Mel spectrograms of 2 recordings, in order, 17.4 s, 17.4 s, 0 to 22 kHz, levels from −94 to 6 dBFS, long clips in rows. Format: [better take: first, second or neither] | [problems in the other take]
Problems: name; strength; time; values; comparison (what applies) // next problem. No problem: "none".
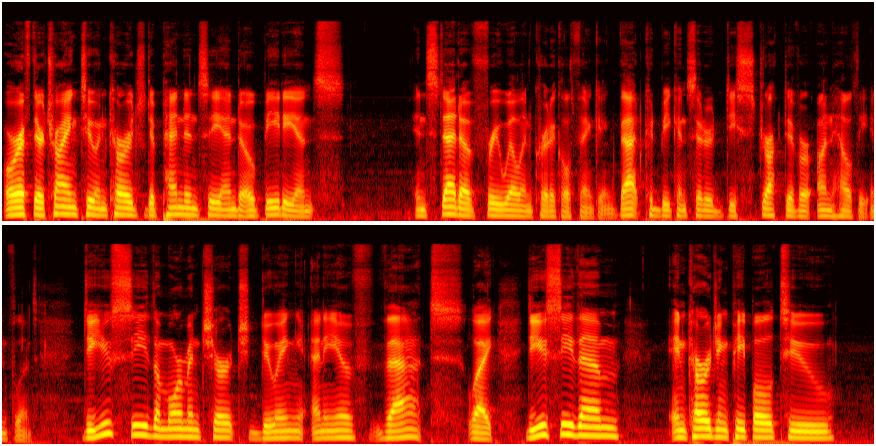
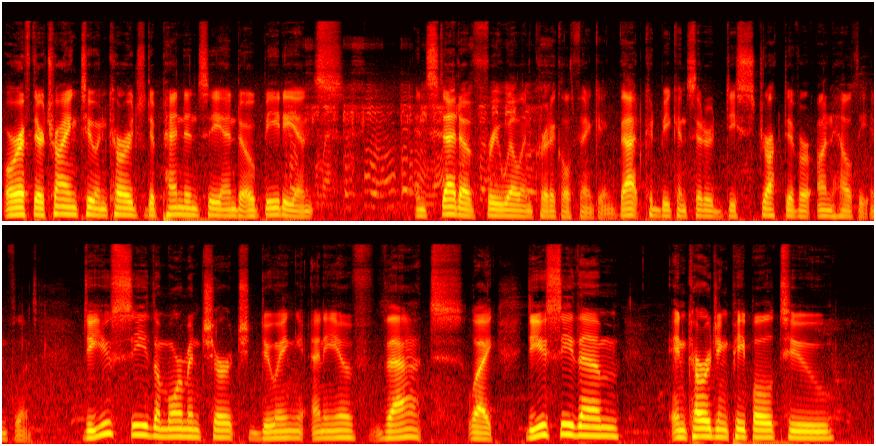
first | train or aircraft noise; faint; throughout; 25 dB below the speech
